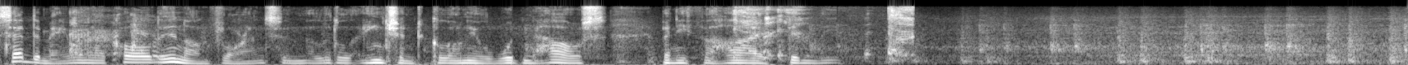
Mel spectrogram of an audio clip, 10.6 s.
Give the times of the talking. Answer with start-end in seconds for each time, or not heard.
0.0-6.3.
